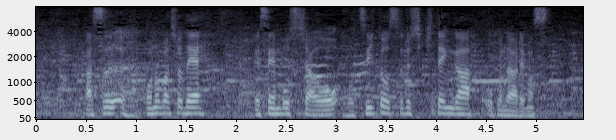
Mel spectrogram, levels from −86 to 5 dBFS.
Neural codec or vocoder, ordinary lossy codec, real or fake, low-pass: none; none; real; none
